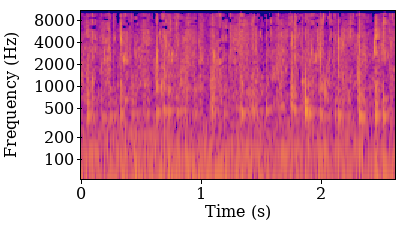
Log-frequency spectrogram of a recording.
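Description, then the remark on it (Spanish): Tap water runs steadily into a bathtub, turned on by a child who has brought a Playmobil pirate ship to the tub, a continuous splashing pour with small bubbling bursts throughout and no voices. “El niño monta el barco, lo lleva a la bañera, abre el grifo y sonríe.”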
